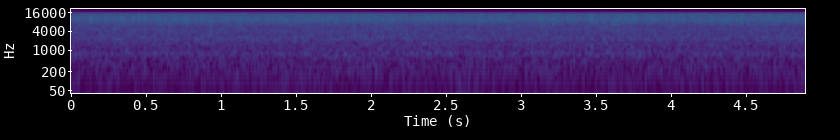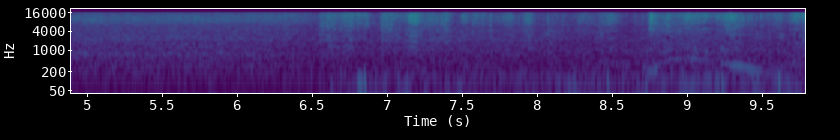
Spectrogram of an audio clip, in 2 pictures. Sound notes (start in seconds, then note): 0.0 rush of the waterfall; 6.5 crunch of leaves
